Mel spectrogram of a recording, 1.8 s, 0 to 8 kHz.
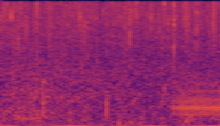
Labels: {"label": "biophony, croak", "recorder": "SoundTrap 500"}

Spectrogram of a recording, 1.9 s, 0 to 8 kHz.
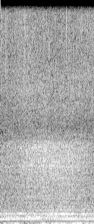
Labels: {"label": "anthrophony, boat engine", "recorder": "SoundTrap 300"}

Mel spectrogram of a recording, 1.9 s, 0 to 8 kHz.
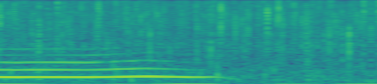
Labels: {"label": "biophony", "recorder": "SoundTrap 300"}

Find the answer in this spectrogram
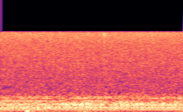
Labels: {"label": "anthrophony, boat engine", "recorder": "HydroMoth"}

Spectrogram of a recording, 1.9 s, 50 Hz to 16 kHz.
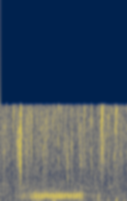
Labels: {"label": "biophony, croak", "recorder": "SoundTrap 500"}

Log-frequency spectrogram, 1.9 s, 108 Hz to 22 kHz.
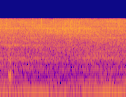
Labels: {"label": "anthrophony, boat engine", "recorder": "SoundTrap 500"}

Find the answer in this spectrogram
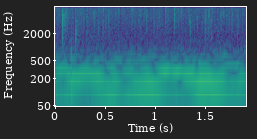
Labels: {"label": "biophony, midshipman", "recorder": "SoundTrap 500"}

